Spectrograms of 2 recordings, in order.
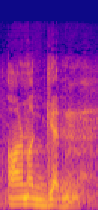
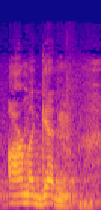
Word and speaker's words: Armageddon: in the old testamento this is the Greek spelling of it this is the Greek pronunciation of it Armageddon it's a place it's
